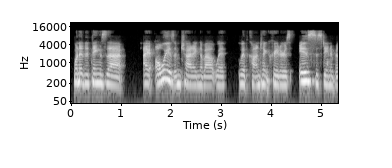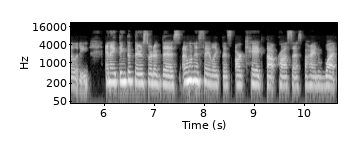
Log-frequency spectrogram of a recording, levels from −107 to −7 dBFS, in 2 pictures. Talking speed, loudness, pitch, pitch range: 205 wpm, -20 LUFS, 190 Hz, 175-215 Hz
